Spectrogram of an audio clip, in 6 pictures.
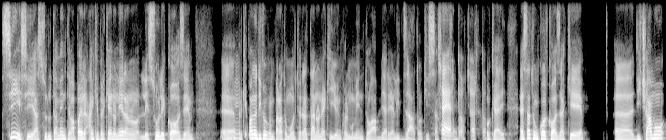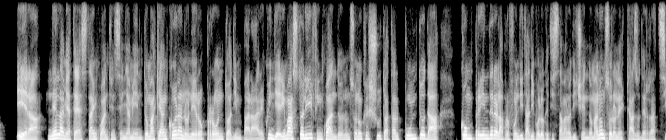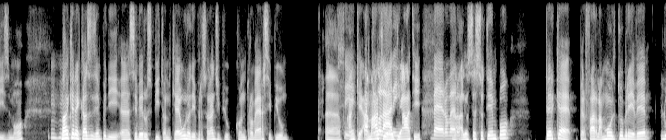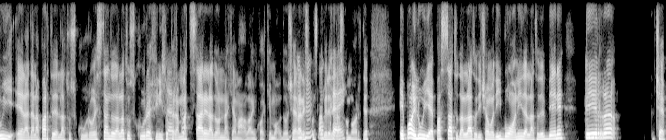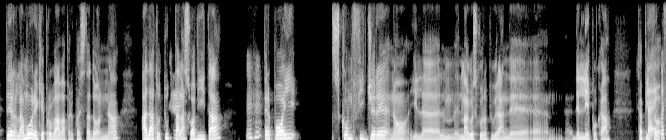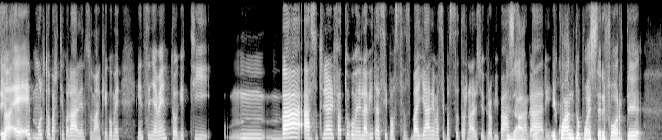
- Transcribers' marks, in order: tapping; other background noise; "cioè" said as "ceh"; background speech
- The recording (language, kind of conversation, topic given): Italian, podcast, Qual è il film che ti ha cambiato la vita?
